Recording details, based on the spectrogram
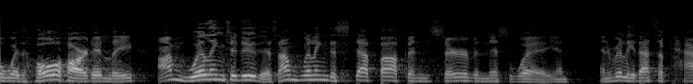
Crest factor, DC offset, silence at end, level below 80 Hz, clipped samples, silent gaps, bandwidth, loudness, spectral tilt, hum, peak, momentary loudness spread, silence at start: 18 dB; under 0.1%; 0 s; -66 dBFS; under 0.1%; none; 8.4 kHz; -30 LUFS; -6.5 dB/octave; none; -10 dBFS; 14 LU; 0 s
